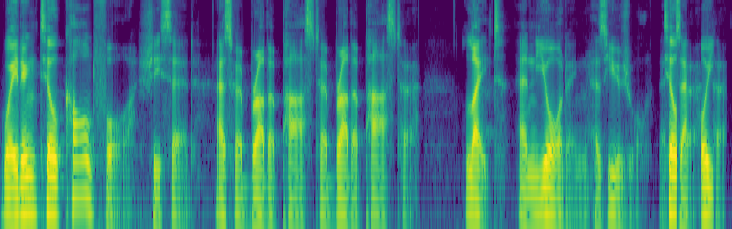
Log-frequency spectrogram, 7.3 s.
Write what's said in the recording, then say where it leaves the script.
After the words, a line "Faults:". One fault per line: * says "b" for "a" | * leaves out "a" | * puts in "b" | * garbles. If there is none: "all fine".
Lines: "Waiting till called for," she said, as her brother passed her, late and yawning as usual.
"Waiting till called for," she said, as her brother passed her brother passed her, late and yawning as usual. [garbled]
Faults:
* puts in "brother passed her"
* garbles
